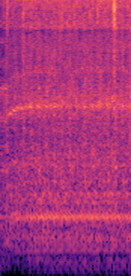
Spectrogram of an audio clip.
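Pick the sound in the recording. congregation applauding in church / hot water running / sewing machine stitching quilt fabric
sewing machine stitching quilt fabric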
